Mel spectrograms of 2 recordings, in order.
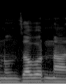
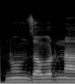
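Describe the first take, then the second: Both takes have the same delivery.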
